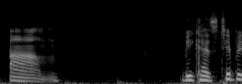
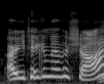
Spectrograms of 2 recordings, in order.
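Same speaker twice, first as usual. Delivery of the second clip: surprised; 11 semitones higher, 9 dB louder than usual. Real, not acted. Reacting to partner's shot.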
